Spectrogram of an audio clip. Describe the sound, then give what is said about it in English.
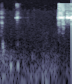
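A few soft clicks and taps, then a sudden burst of harsh, hissy scraping as a cat drags a microphone off a table, ending abruptly. No one speaks. “That was the cat pulling the microphone off the table.”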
